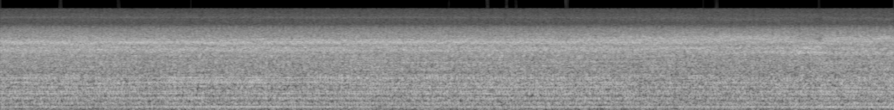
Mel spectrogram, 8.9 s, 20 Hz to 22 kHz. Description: Joes landrover defender 200 TDI started for the first time after a years rebuild and this is what happens when the engine runs off its own oil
